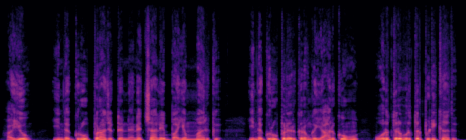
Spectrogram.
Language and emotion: Tamil, fearful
